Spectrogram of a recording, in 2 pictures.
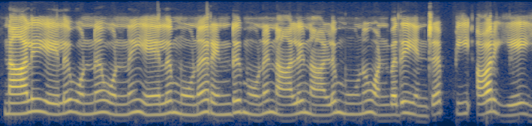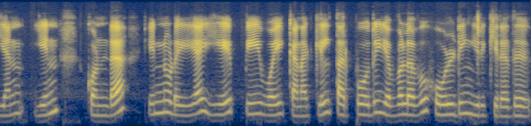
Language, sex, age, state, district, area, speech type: Tamil, female, 18-30, Tamil Nadu, Erode, rural, read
